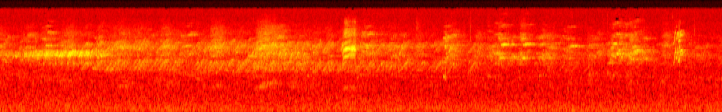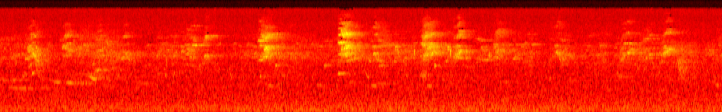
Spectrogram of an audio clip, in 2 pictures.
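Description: Several birds chirping and calling with many short scattered calls, including a buzzy trill in the first couple of seconds and one sharper, louder call about seven seconds in, over a steady low background noise.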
